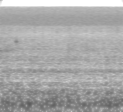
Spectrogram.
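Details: New hot water heater with a new gas valve and spark ignition, sealed vapour-proof unit, lighting after the gas is turned on: a steady low roar starts and holds evenly with no popping or sputtering; normal burner firing.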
